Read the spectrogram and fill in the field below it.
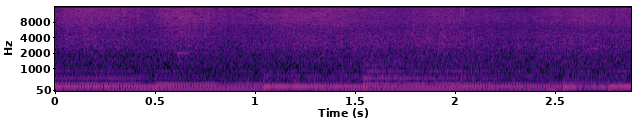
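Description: Mushrooms sizzling in melted butter in a pan over an open braai fire, a steady, fairly quiet frying hiss with no talk.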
